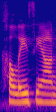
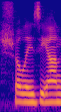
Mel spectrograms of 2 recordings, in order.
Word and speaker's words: chalazion: So, chalazion, something very commonly seen. It is Greek, so it is pronounced kuh-lay-zee-un, not shuh-lay-zee-un, though many people do call it that.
